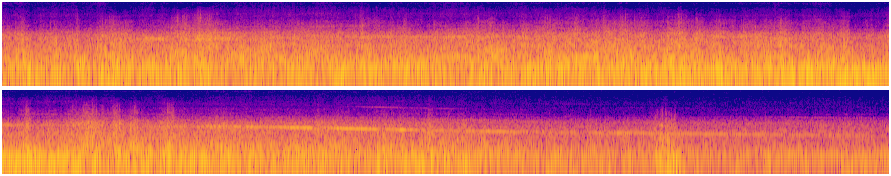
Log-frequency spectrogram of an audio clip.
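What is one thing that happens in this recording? Wind rushes loudly past.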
